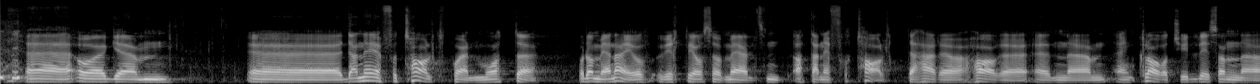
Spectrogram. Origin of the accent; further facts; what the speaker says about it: Norway; also born or lived in Germany; oss som nordmenn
